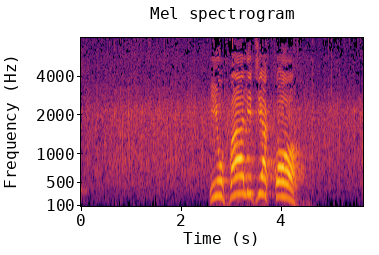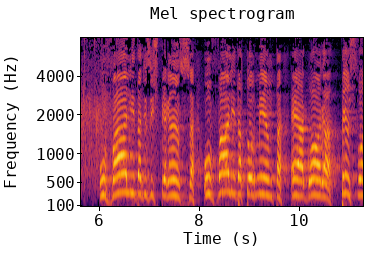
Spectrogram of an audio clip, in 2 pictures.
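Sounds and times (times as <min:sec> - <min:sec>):
audience applauding: 0:00.0 - 0:07.2
speech: 0:02.6 - 0:04.4, 0:06.0 - 0:11.2.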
